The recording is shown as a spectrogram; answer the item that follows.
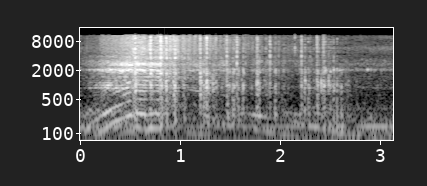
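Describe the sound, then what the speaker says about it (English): Front-wheel-drive Honda Civic Type R with a six-speed swap revving hard, engine pitch rising and falling through sweeps with a rough, roaring note that stays loud and close throughout. "Oh yeah, the Civic Type R. This, not very fast, but does sound incredible."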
